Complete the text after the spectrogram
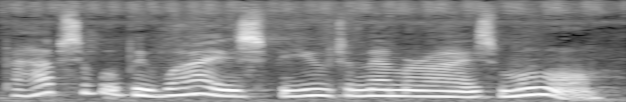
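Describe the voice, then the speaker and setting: An actress playing a composed, shrewd abbess in a radio drama, speaking in a measured, formal and authoritative way. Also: female voice, on the low side, a little mellow, slightly rough. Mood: low-key, resolute.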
